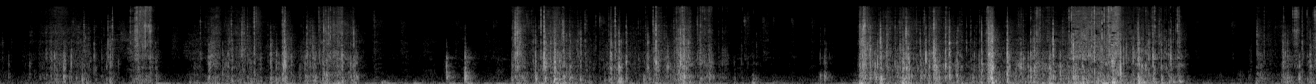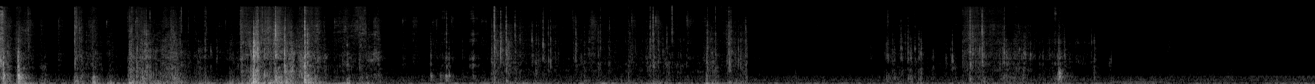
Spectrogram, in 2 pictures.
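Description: Paper bag and plastic packaging rustling and crinkling as takeaway food containers are handled and lifted out. The crackling is dense for about the first half, then comes in sparser handfuls and dies down near the end.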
